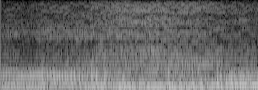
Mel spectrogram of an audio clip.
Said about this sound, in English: I got cars driving by with the booming system.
